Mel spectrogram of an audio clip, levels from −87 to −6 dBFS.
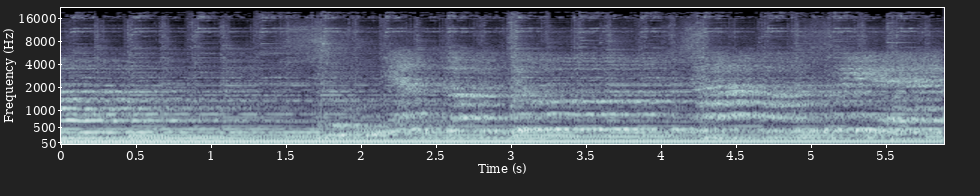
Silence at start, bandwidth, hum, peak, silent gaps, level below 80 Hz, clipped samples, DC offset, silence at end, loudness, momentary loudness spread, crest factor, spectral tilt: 0 s; over 20 kHz; none; -4 dBFS; none; -26 dBFS; under 0.1%; under 0.1%; 0 s; -19 LUFS; 2 LU; 14 dB; -5 dB/octave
